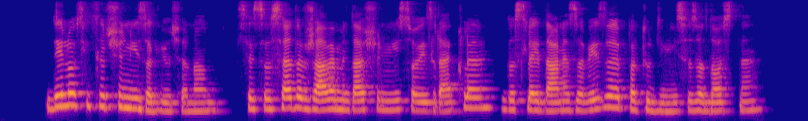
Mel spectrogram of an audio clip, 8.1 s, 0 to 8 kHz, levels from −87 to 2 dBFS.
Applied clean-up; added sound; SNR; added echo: neural mask model Resemble Enhance denoiser.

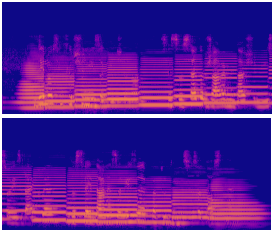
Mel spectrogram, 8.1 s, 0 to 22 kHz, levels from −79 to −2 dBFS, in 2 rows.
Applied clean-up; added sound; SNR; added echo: classical method log-MMSE.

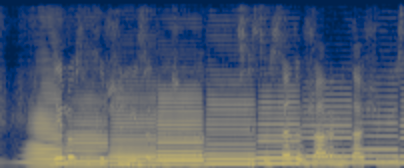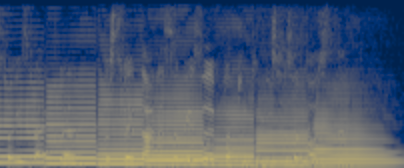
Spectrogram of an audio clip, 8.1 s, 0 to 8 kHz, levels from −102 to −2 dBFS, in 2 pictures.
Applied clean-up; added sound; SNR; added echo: neural mask model RNNoise.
